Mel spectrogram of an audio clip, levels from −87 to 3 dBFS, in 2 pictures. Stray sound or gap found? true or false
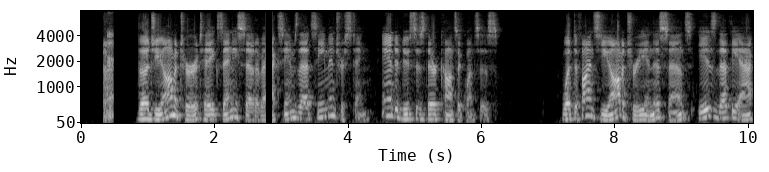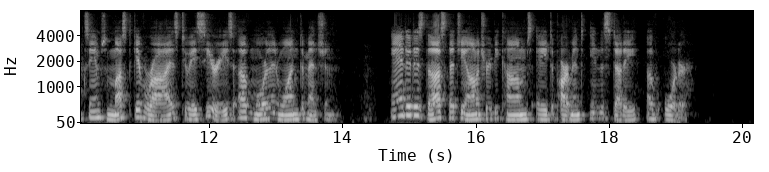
true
